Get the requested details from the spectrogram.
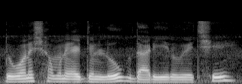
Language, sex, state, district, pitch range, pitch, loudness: Bengali, male, West Bengal, Cooch Behar, 115-150 Hz, 125 Hz, -15 LUFS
